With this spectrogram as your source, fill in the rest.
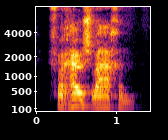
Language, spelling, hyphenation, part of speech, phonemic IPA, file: Dutch, verhuiswagen, ver‧huis‧wa‧gen, noun, /vərˈɦœy̯sˌʋaː.ɣə(n)/, Nl-verhuiswagen.ogg
- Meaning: a removal van, a moving truck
